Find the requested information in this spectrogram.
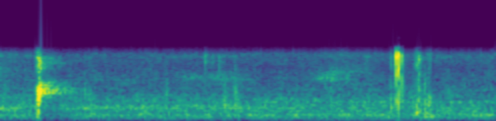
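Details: Infant girl with hiccups: two brief, sharp hiccup sounds a few seconds apart in a quiet room.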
